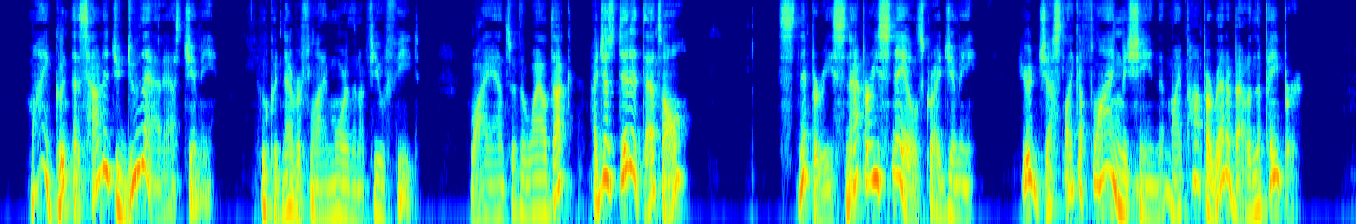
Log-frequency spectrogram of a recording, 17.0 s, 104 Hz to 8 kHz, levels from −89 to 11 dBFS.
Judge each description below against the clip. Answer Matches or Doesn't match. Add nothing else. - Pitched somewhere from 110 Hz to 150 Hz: Matches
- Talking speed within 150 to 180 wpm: Matches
